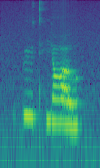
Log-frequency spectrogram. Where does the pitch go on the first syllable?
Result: high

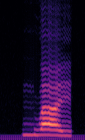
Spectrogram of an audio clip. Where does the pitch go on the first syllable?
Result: falling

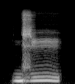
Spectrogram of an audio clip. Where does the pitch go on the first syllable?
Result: high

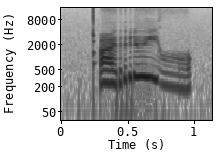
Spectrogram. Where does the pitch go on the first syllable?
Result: low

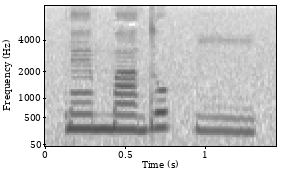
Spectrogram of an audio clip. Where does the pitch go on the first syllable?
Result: low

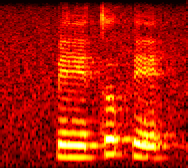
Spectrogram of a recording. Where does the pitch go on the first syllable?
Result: low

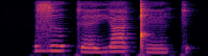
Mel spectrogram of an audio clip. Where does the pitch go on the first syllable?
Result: high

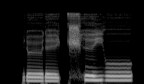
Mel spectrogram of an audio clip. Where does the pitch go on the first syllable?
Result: low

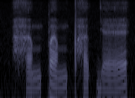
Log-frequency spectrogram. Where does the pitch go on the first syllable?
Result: rising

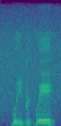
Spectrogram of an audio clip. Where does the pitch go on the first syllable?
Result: rising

